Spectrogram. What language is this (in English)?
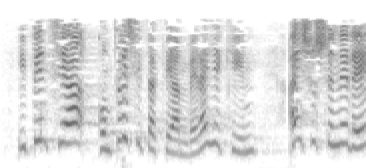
Basque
